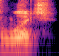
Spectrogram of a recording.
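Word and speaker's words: Łódź: yeah yeah yeah yeah looks like loads which is also hilarious but it's pronounced wood and I would describe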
